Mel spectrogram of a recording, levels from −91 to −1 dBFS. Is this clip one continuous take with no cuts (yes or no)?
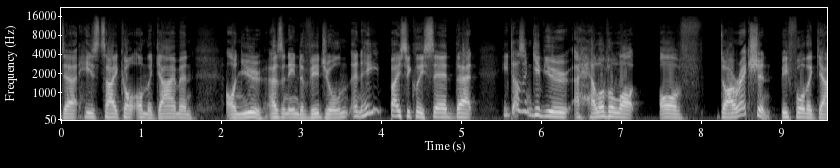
yes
